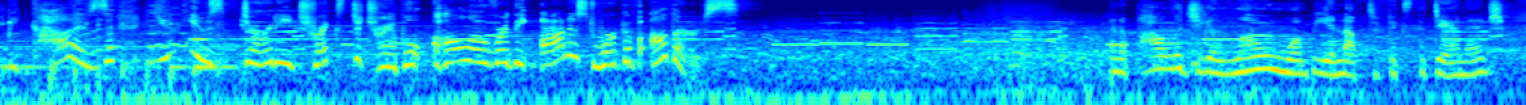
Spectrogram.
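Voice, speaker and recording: A woman's voice: high voice, animated, normal speed. An actress playing a feisty, righteous young woman in a video game, brash and blunt. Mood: indignant. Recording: background music under the voice.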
